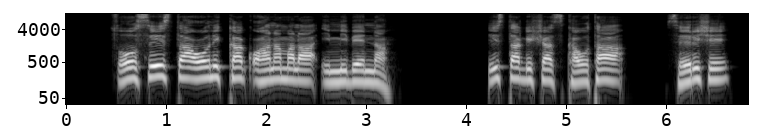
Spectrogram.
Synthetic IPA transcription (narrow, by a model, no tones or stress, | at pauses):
t͡sʼo̞ːsːɪːst̪ːɐo̞ːnɪkːɐkʼɔhɐnɐmɐlɐʔɪmːɪbe̞ːnːɐ̰ | ʔɪst̪ːɐɡɪʃːɐskɐwɔt̪aː | se̞ːɾɪʃɛ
